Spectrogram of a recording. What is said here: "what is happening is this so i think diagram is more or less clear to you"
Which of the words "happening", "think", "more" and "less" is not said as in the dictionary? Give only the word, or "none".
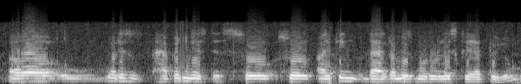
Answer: think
